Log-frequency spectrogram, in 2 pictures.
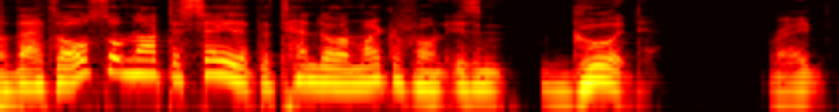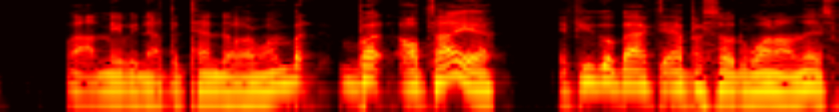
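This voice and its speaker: A man hosts an impromptu solo podcast from his home studio, rambling and reflective and often restarting. His voice is on the low side with a darkish tone, recorded on a studio microphone with no echo.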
